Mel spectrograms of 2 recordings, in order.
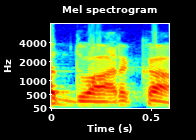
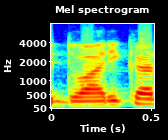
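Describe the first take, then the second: First: द्वारका as 'dwaar-kaa', no i; corrected form. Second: द्वारिका in three syllables, 'dwaa-ri-kaa'; wrong form. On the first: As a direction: run r straight into k in द्वारका. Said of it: "होता है". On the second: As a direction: sound the i after r in द्वारिका. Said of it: "नहीं होता". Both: Shown as a demonstration.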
